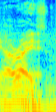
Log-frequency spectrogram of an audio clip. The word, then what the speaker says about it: Arisen: En eh, la siguiente noticia tenemos que Capcom anunció que el Dragon's Dogma Dark Arisen, eh, o Arisen, nunca supe cómo se pronunciaría. – Sí, Arisen.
